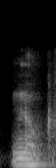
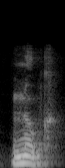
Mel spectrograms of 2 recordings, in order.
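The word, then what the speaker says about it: Nuuk: नुक। इंग्लिश में स्पेलिंग इसकी होगी एन यू यू के नुक।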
